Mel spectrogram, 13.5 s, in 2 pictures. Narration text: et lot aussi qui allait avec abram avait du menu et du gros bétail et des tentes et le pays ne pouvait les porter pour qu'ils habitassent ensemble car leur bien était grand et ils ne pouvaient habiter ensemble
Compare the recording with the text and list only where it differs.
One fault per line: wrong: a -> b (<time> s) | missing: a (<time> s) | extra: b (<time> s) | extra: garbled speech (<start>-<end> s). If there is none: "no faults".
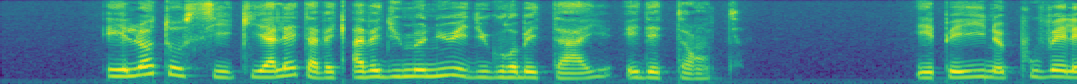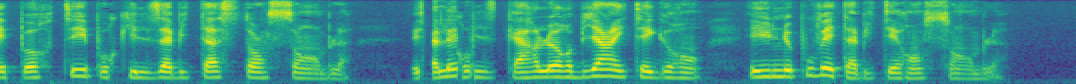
missing: abram (2.2 s)
missing: le (5.8 s)
extra: garbled speech (9.3-9.8 s)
